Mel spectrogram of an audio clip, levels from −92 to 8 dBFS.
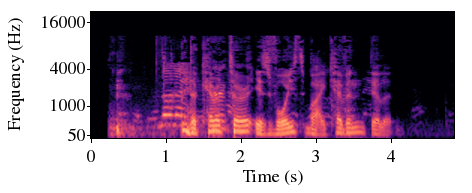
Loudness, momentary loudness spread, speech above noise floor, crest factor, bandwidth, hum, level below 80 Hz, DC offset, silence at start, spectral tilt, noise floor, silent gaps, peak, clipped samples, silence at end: -16 LUFS; 13 LU; 49 dB; 16 dB; 11.5 kHz; none; -38 dBFS; under 0.1%; 0.25 s; -7.5 dB/octave; -64 dBFS; none; 0 dBFS; under 0.1%; 0.85 s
